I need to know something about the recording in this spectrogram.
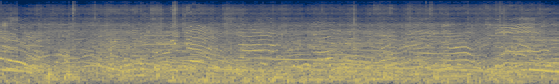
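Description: A crowd of children and adults sing and cheer loudly outdoors.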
